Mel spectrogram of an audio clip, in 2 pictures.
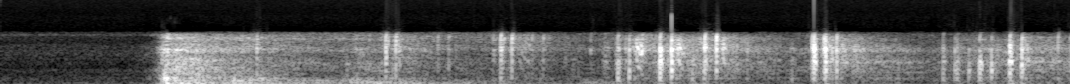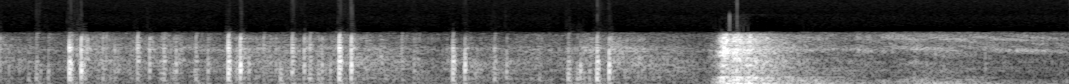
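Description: Ground-standing consumer firework going off: a loud bang about a second in, then a run of irregular crackling pops, and a second loud bang near the end.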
